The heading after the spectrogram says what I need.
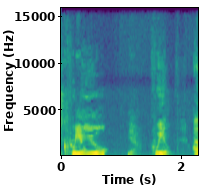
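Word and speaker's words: Kuiil: I like the Krill. Did I say his name right? Because I always feel like Queel? Yeah, I always stumble on that one. I think it's Queel.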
